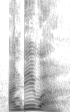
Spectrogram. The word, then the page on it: andiwa: Ansus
